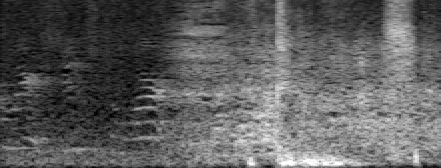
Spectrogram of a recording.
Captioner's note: laughter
